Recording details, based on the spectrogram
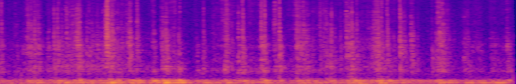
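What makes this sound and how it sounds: Long blue nails tap and scratch the thin bamboo strips of a round, hollow woven bamboo lattice basket with an open diamond weave. Soft, quick, dry clicks and brushy scrapes patter along steadily over a low, constant hum.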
